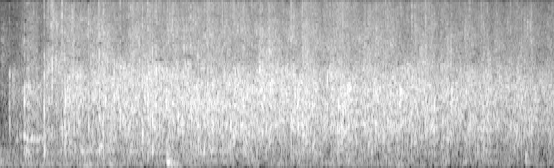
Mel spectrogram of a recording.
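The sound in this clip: Audience applause welcoming a speaker at a university event: steady, dense clapping that holds at an even loudness for about four seconds, with no talking over it.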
